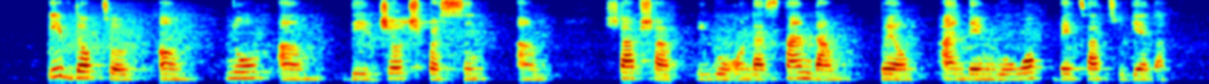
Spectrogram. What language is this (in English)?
Nigerian Pidgin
